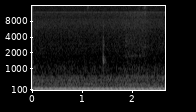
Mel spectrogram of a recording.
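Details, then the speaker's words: Infiniti G35 Sport HR sedan, warm restart after tightening loose and replacing missing bolt on ISR Y-pipe exhaust leak that caused high idle; idle flares then settles, low smooth rumble holding steady without surging. Normal warm idle, back to normal. "Yep, there it is. Back to normal."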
